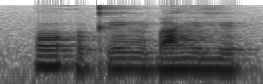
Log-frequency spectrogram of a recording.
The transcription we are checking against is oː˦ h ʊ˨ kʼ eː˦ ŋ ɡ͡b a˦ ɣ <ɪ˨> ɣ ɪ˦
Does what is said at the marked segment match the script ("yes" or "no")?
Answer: no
